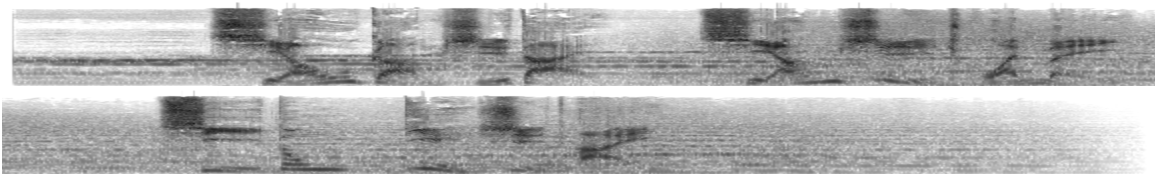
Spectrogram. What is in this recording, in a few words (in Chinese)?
男 片头, 国语男声配音; 启东电视台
